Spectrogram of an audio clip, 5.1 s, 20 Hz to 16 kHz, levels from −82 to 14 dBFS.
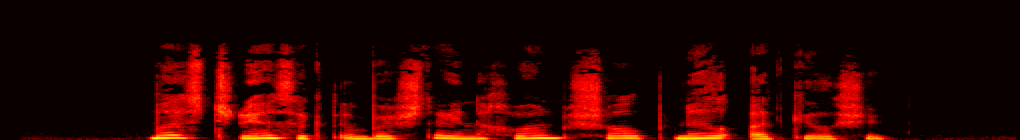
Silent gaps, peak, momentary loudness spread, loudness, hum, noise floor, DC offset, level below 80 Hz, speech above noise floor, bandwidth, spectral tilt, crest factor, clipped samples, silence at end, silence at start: none; -8 dBFS; 8 LU; -24 LUFS; none; -72 dBFS; under 0.1%; -78 dBFS; 49 dB; 11 kHz; -4 dB/octave; 18 dB; under 0.1%; 0.7 s; 0.75 s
